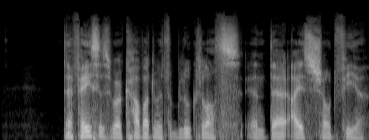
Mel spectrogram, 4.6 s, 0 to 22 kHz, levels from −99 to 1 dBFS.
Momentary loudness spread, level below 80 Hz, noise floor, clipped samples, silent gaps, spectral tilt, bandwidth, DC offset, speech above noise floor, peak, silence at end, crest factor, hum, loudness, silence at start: 11 LU; -56 dBFS; -80 dBFS; under 0.1%; none; -3.5 dB/octave; 14 kHz; under 0.1%; 49 dB; -10 dBFS; 0.05 s; 22 dB; none; -30 LUFS; 0.8 s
